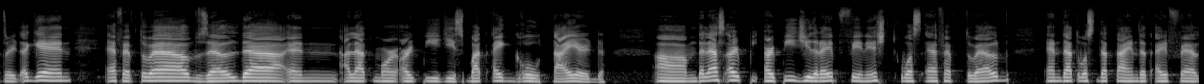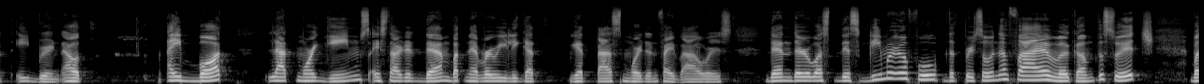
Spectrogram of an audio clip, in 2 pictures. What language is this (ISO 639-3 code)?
fil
